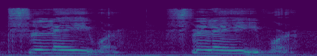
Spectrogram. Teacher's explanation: los dientes de la superiores se unen con el labio inferior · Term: labiodentales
